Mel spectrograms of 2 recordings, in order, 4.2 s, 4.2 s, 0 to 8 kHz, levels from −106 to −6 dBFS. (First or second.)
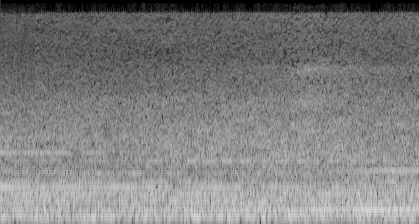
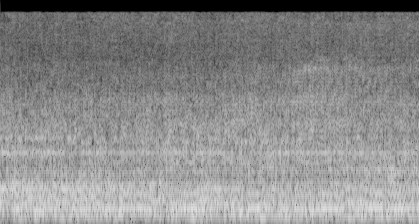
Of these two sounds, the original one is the first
